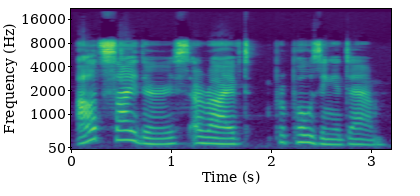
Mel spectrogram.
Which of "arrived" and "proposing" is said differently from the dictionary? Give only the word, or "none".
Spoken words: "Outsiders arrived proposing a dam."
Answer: none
